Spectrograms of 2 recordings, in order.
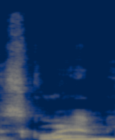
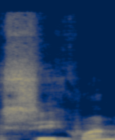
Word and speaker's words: Sequim: go to America end up um moving to squim he showed me squim on the map I'm like Sequim is that how you how how you that's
